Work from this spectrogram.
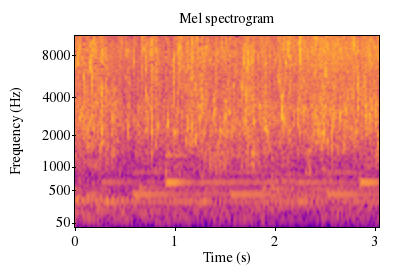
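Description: Hot water runs from a tap inside a haunted house in a video game, a steady trickling stream with a few faint tonal whines, continuous and alone.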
